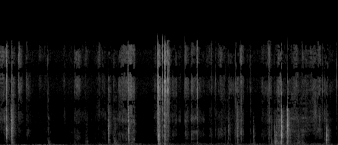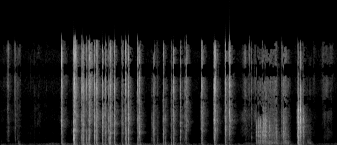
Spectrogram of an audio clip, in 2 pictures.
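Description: A standard paper playing card deck is held in the hands while the cards are flicked and overhand-shuffled with the fingertips and long painted nails. Scattered crisp, bright paper clicks start things off, then a dense burst of rapid flicks and riffling follows in the second half. A short rustling shuffle comes near the end before a few final sharp clicks.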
